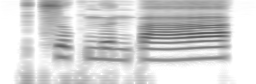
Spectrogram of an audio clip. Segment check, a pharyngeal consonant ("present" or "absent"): absent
